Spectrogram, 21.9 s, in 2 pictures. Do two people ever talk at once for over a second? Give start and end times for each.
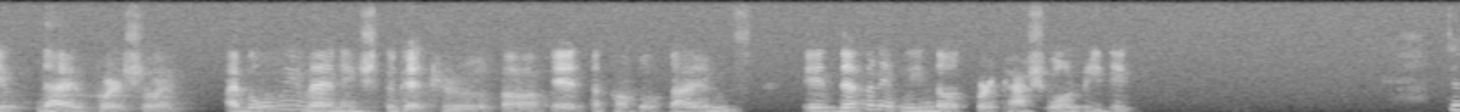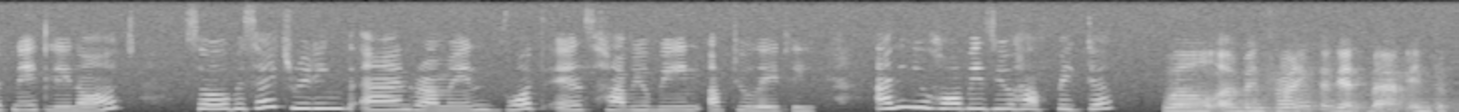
none

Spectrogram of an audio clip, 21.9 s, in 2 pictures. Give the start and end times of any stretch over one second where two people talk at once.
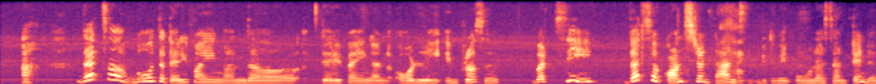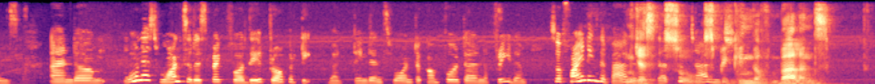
18.8-20.1

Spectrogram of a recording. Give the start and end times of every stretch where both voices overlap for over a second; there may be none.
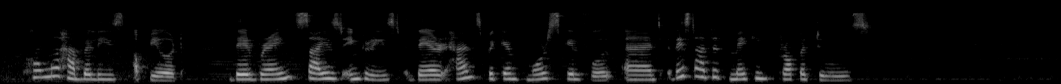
none

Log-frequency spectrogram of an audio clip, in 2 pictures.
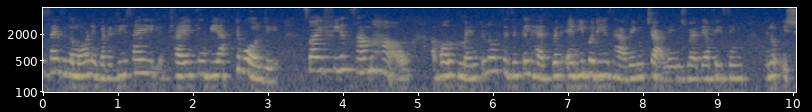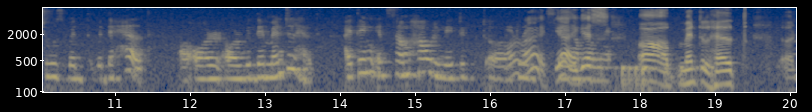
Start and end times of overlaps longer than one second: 16.2-17.6

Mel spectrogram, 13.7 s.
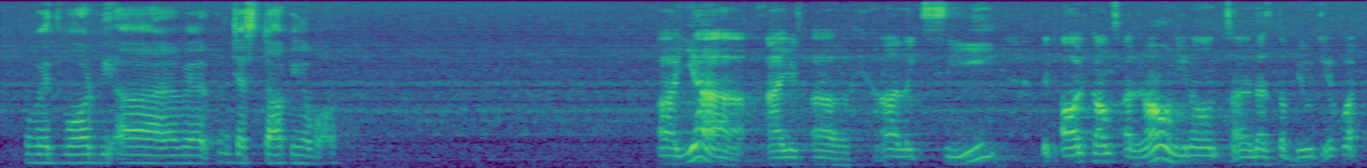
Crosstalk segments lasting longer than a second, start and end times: none

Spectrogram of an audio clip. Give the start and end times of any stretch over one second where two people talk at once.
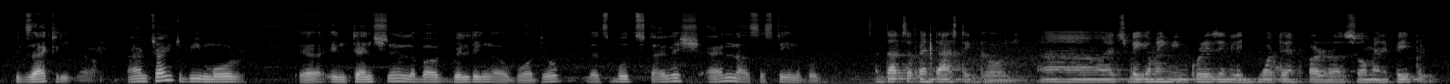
none

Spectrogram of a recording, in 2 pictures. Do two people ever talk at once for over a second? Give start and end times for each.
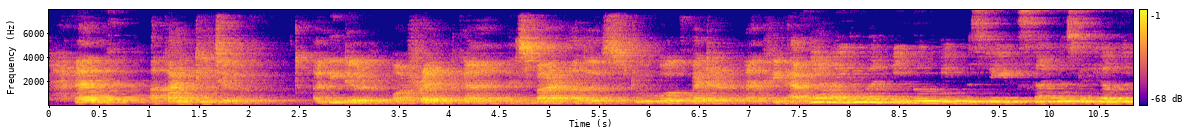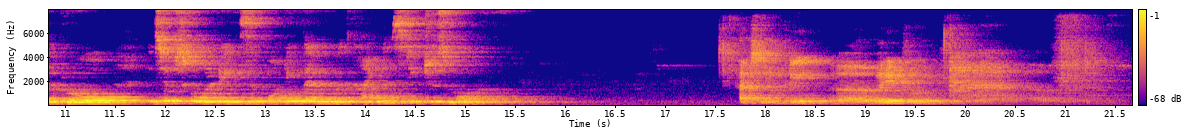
none

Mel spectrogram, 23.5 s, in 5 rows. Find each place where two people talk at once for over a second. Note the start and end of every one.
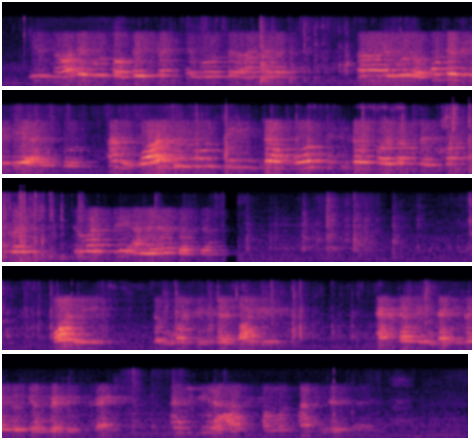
none

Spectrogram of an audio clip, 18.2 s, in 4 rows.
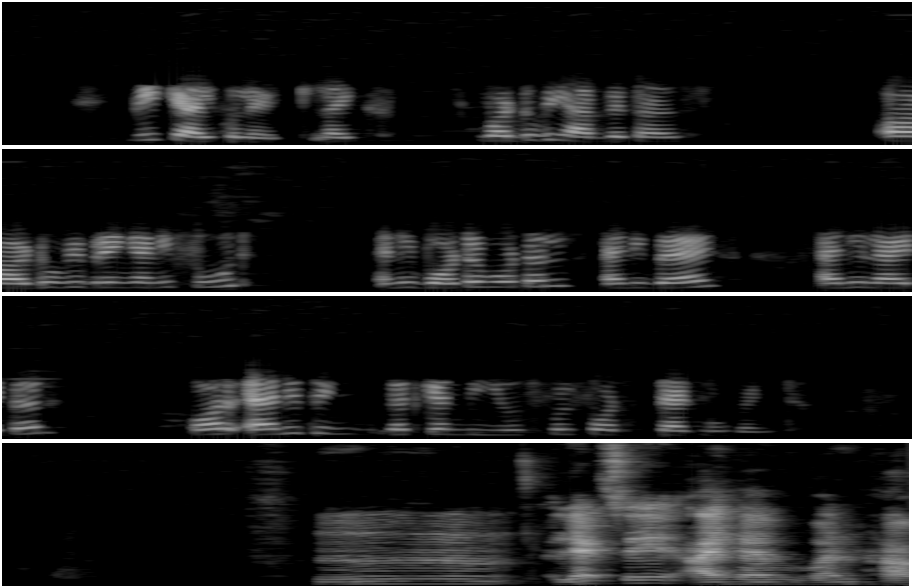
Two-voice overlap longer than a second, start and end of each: none

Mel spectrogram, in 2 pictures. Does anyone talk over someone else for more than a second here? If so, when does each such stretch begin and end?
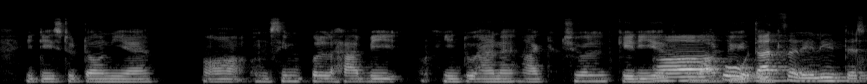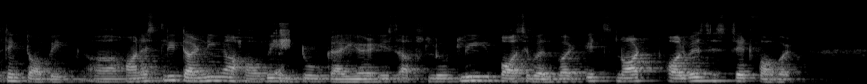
6.5-7.8

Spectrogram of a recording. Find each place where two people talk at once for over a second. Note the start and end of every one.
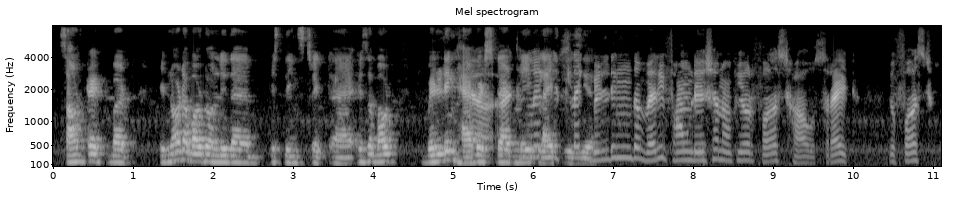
5.2-6.8

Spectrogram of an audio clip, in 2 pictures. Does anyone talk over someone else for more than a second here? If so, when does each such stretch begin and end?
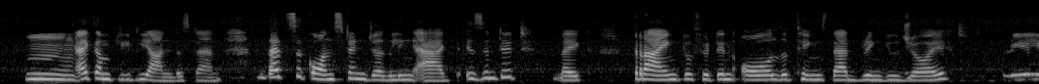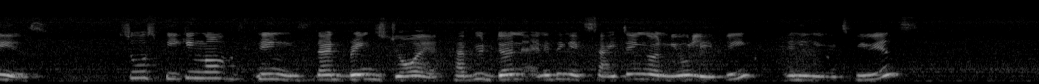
none

